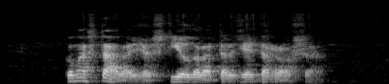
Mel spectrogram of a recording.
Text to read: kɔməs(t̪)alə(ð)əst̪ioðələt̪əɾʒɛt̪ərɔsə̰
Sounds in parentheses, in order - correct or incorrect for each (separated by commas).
correct, incorrect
